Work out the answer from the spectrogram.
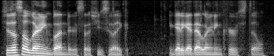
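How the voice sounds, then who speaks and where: Male streamer, stuffy nose, low-ish smooth voice, casual think-aloud coding chat. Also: quick pace. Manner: thinks aloud, reads chat aloud, trails off and restarts. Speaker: streamer and game developer.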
